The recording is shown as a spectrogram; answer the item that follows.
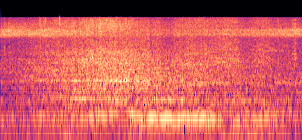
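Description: A motor vehicle passing by: engine noise that builds, is loudest about three seconds in, then fades.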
